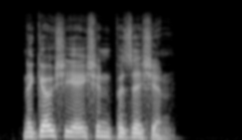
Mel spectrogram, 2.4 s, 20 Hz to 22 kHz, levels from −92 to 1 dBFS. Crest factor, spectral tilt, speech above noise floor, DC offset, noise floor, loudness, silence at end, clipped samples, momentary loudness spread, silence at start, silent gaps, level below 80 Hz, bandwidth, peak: 18 dB; -5 dB/octave; 63 dB; under 0.1%; -83 dBFS; -21 LUFS; 0.7 s; under 0.1%; 8 LU; 0.25 s; none; -48 dBFS; 14.5 kHz; -4 dBFS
